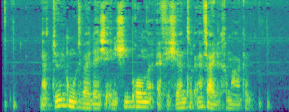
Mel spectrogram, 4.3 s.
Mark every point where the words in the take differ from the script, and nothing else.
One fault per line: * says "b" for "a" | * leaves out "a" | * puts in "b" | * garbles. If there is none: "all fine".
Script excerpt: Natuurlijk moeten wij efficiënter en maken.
* puts in "deze energiebronnen"
* puts in "veiliger"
